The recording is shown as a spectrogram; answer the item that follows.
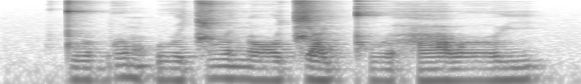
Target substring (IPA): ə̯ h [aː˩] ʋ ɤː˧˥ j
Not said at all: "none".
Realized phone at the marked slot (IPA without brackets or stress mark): aː˧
